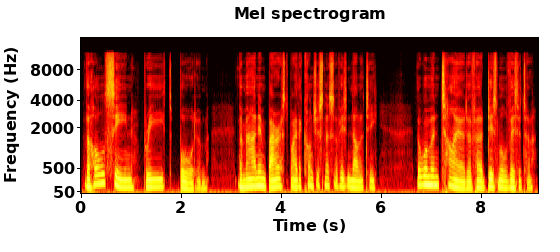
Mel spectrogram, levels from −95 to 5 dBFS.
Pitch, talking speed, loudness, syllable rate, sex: 125 Hz, 140 wpm, -18 LUFS, 5.3 syllables/s, male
